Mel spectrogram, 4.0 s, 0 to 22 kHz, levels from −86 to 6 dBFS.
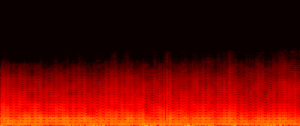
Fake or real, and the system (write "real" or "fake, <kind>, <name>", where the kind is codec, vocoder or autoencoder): fake, vocoder, Vocos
